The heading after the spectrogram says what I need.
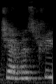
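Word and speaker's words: chemistry: जैसे सी एच ई एम आई एस टी आर वाई, केमिस्ट्री नहीं, आप केमिस्ट्री बोलते हो ना, तो क साउंड आएगा, क के साथ छोटा सा ह, ख, क, ठीक है।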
